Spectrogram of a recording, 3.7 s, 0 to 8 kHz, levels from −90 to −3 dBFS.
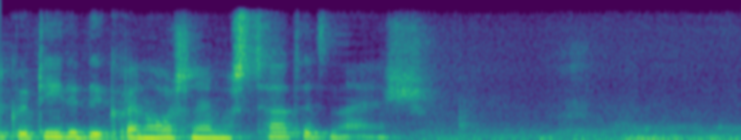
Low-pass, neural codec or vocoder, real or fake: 7.2 kHz; codec, 16 kHz, 0.8 kbps, ZipCodec; fake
